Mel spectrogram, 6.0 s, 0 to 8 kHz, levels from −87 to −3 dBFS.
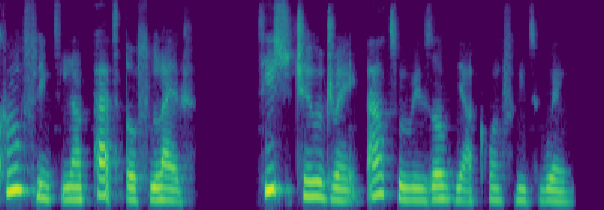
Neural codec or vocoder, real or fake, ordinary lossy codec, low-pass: codec, 16 kHz, 1 kbps, FunCodec, trained on LibriTTS, 50 frames a second; fake; none; none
